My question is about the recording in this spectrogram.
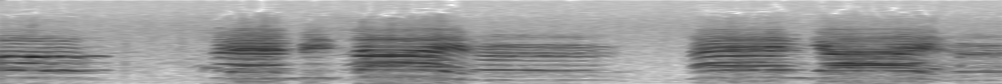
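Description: A group of boys chanting a song together in unison, in short phrases of about a second with brief pauses between them.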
